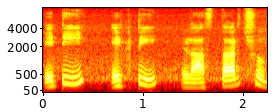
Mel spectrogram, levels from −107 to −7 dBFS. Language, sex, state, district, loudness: Bengali, male, West Bengal, North 24 Parganas, -18 LUFS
